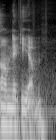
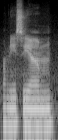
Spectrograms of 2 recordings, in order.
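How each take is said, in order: First: The middle consonant is a hard k sound. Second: The middle consonant is a soft s sound. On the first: The speaker calls it right. "I was told it's Omnicium" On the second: The speaker calls it wrong. "I just keep thinking the C is a soft C"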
